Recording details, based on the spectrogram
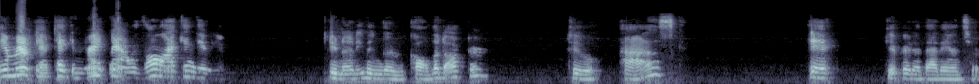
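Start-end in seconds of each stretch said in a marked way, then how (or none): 0.0-2.2 nastiest nurse voice, loud and fast. Rereading the nurse's line on request, in a nasty nurse voice. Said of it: "in the nastiest nurse voice you've got".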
